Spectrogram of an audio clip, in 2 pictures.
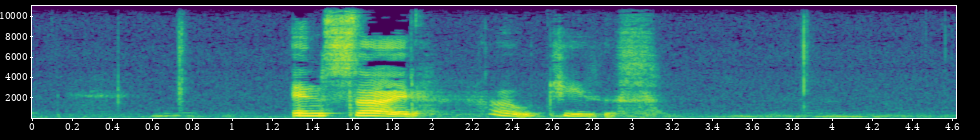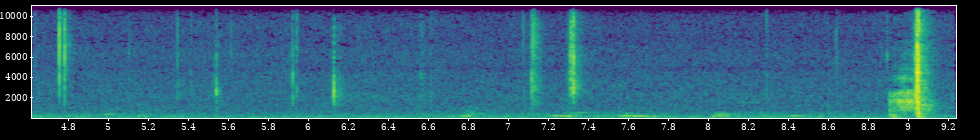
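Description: Small plastic parts click softly as they are pressed into a foam tube.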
